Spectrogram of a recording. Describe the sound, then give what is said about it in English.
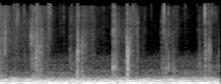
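Footsteps walk out of an office toward the entrance to a lower mine: several steady, muffled steps over a constant low rumble. “Skinner left them to collect their packs and weapons before walking out of the office to the entrance to the lower mine”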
